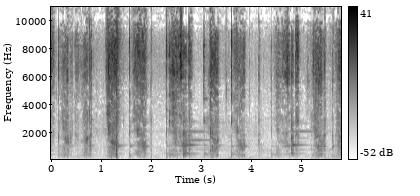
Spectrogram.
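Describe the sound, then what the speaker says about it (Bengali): Rice sandesh mixture stirred in a pan with a spoon, a scraping rasp repeated in uneven strokes, close and fairly loud, with short pauses between passes and no talking. "আর এবার এইভাবে কন্টিনিউ নাড়তে হবে নাড়তে নাড়তে দেখবেন এটা কিন্তু শক্ত হয়ে যাবে"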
